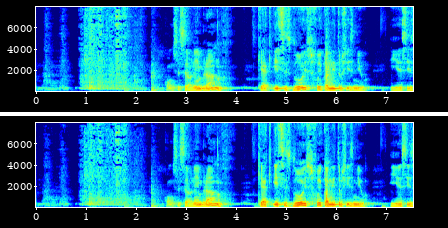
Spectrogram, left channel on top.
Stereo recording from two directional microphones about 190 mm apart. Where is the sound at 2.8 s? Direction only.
25° right (ahead or behind); by 7.5 s 40° right (ahead or behind).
